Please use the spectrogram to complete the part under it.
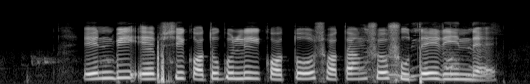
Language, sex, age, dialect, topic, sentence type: Bengali, female, 18-24, Rajbangshi, banking, question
